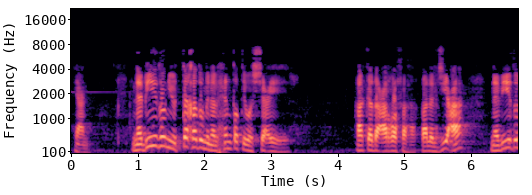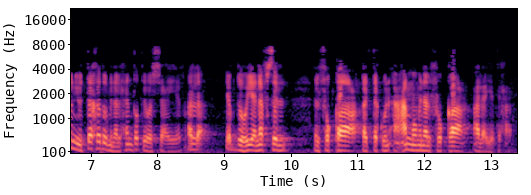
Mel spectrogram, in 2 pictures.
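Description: A man's voice: a little high, phone-quality sound. A man giving a methodical religious jurisprudence lecture, explaining texts and glossing words.

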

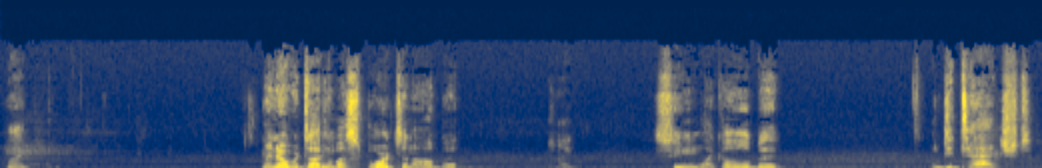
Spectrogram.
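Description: A man improvising a blunt male district manager in his forties, talking quietly and probing his friend. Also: medium pitch, flat delivery, unhurried, gravelly, pauses often, breathy edge. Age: 40s. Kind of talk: improvised scene.

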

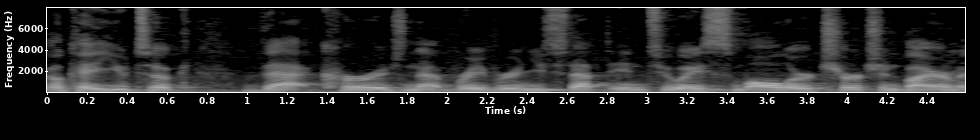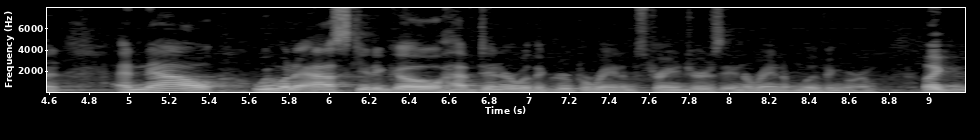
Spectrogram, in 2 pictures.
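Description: A pastor with a mid-range, darkish voice preaches live to a small congregation at a small church. His style is informal and conversational, with self-deprecating humor. Background noise with a hum is clearly audible.

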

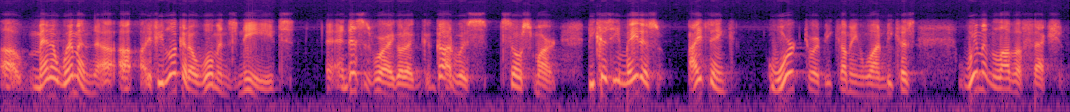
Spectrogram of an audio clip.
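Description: A man's voice: medium pitch, moderate pace, slightly rough. Older man, joking, over a tinny line. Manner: folksy, joking, animated storyteller. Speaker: guest marriage counselor. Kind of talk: radio interview chat. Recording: tinny phone-line sound.

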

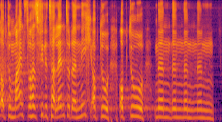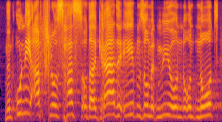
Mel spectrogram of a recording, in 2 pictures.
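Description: A man preaching a sermon as pastor, lively and animated, sometimes acting out the voices he quotes. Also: sits high. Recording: long reverb with mains hum.

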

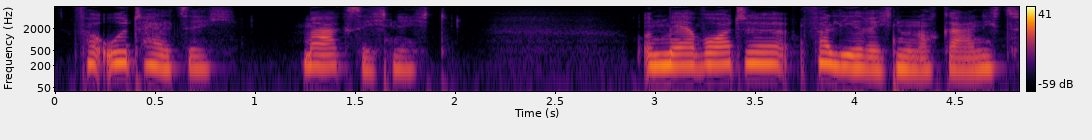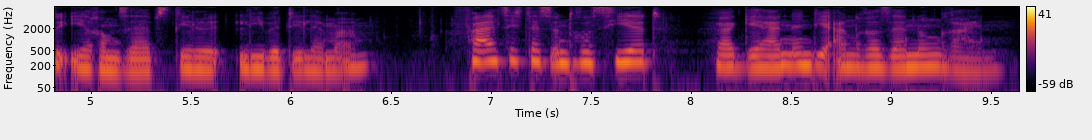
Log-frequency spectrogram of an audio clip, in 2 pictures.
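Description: A woman's voice: medium pitch, darkish tone, dry recording, clean studio sound. A woman therapist hosting her podcast, reading a story and commenting in a conversational, self-ironic way. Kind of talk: podcast narration.

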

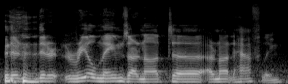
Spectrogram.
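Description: A man's voice: medium pitch, steady tone, a little slow. A man with a mid-range voice plays a tabletop game. He asks questions eagerly and sometimes trips over his words, with faint noise behind him. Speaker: player. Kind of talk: casual tabletop game play.

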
